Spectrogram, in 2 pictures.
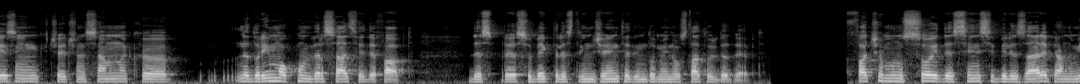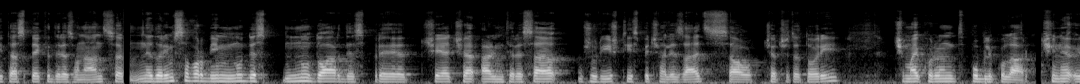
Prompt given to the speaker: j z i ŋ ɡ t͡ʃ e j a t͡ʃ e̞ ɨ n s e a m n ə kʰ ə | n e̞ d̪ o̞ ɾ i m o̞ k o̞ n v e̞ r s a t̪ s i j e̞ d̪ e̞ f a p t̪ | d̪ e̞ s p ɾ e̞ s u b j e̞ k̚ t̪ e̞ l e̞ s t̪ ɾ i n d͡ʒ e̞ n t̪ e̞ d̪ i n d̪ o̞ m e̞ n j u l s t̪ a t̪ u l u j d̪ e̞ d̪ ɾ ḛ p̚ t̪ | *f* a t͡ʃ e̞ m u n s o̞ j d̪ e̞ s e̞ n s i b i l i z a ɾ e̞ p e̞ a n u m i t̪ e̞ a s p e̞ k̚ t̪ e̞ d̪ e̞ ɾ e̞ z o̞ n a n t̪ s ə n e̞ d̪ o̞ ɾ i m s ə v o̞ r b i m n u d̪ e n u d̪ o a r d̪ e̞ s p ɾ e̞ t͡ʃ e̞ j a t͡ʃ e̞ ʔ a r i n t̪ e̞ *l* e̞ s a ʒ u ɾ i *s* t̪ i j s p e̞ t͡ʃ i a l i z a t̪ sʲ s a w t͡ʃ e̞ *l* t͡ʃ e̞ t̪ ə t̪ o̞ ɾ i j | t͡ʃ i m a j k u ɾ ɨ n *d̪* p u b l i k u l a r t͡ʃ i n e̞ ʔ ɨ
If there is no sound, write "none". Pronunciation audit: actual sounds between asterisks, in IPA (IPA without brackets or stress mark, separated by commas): f, ɾ, ʃ, r, d̪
